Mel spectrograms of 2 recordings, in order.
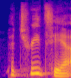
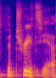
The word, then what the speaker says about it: Patricia: I also want to apologize to Patria I pronounced your name incorrectly which someone who my name is first and last name are often mispronounced I apologize so I have in my head now so I apologize but it's Patricia so I want to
